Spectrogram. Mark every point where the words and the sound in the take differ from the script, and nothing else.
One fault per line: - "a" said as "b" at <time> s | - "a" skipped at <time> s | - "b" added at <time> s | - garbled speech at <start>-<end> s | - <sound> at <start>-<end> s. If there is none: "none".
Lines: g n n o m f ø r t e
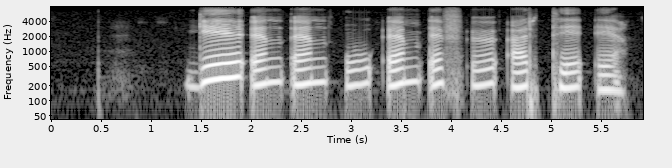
none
